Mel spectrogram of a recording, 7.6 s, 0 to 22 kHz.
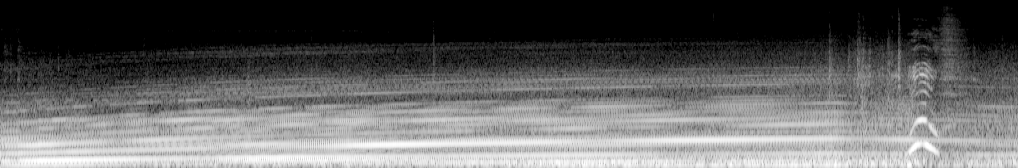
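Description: Simulated engine sound of a Hyundai Ioniq 5 N electric car, a loud steady droning whine of layered tones that slowly rises in pitch without gear shifts, ending in a brief sharp swoop.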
